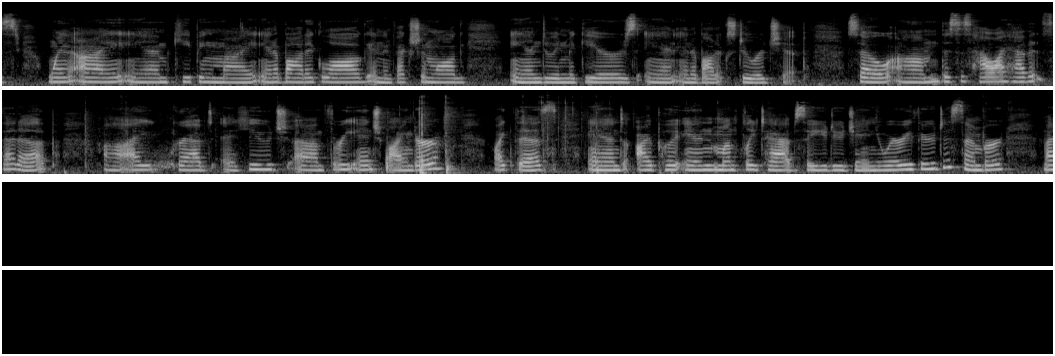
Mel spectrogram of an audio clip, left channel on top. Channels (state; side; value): silent; right; 60 dB below the other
